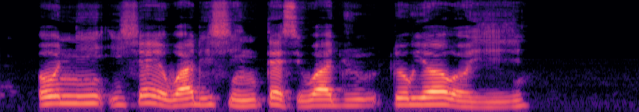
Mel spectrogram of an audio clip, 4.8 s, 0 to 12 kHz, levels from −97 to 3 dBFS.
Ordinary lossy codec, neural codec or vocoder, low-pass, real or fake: none; none; none; real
